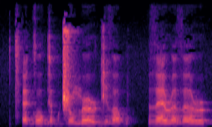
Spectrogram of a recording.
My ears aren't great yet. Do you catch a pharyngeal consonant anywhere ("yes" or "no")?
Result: no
